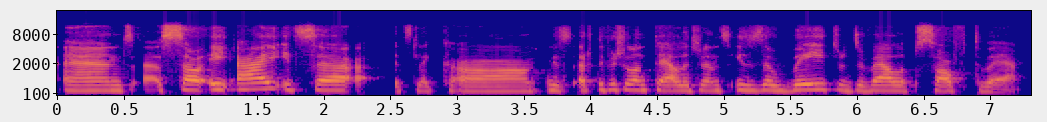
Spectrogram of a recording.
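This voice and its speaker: A woman's voice: mid-range voice, steady tone, measured pace, hardly any pauses. A woman from Russia with a Russian accent, answering as an interview guest in a conversational way, often repeating and rephrasing as she explains. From Moscow, Russia. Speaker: interview guest, company founder and doctor.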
